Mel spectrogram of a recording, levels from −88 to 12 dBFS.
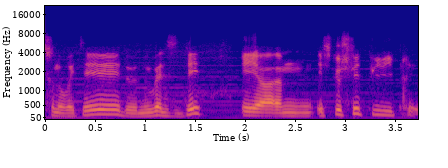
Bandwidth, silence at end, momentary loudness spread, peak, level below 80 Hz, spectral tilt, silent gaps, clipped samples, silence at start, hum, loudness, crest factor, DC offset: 7.8 kHz; 0 s; 11 LU; -10 dBFS; -64 dBFS; -5.5 dB/octave; none; under 0.1%; 0 s; none; -27 LUFS; 18 dB; under 0.1%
